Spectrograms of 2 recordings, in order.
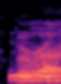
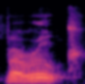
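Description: First: The second vowel sounds like 'ah'. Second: The second vowel sounds like 'oo'. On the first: The speaker calls it wrong. "That's the wrong way to say it" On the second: The speaker calls it right. "It's Baruch"

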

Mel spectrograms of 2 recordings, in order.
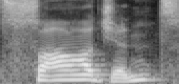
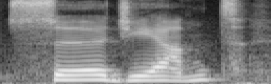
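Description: First: The first vowel sounds like the 'ar' in 'car'. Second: The first vowel sounds like the 'er' in 'her'. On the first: The speaker calls it right. "but sergeant" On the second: The speaker calls it wrong. "not sergeant"

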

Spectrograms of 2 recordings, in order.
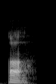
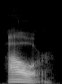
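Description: First: The word is said in a reduced form. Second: The word is said in its full form. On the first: "the weak pronunciation" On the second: "the strong dictionary pronunciation"

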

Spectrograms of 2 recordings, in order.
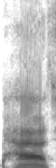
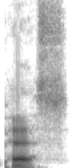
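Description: First: The vowel is an ordinary open A sound. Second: The vowel sounds like an E sound. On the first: "instead of saying pass" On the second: "you say pess"

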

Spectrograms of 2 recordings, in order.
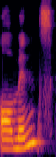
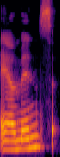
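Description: First: It is said the speaker's usual everyday way. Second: It is said the way local farm workers say it.

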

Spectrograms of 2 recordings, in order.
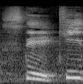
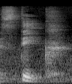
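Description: First: The word ends with a final 'ki' sound. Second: The word ends with a final 'ku' sound. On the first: The speaker calls it wrong. "ステーキじゃなくて" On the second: The speaker calls it right. "ステークですね"

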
